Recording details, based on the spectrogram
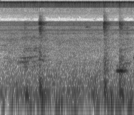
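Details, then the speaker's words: Abdominal percussion of an adult male patient during a physical exam, starting at the right lower quadrant. Three soft taps give a hollow tympanic note, the normal abdominal percussion sound. "Terdengar suara timpani."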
